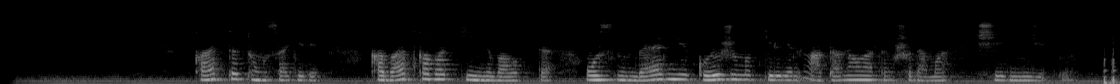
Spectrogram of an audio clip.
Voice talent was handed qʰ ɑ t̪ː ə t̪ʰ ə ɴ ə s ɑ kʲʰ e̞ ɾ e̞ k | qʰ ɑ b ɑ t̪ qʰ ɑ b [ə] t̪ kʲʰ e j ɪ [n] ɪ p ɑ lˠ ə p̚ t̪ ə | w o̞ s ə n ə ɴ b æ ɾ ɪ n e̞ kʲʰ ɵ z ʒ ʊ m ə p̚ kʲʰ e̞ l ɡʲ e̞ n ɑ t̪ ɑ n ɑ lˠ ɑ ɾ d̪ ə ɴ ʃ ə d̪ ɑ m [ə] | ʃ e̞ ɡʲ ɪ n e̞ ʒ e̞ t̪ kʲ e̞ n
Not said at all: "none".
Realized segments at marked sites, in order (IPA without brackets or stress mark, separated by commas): ɑ, n, ə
